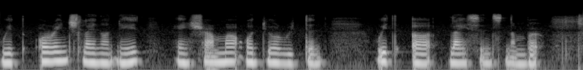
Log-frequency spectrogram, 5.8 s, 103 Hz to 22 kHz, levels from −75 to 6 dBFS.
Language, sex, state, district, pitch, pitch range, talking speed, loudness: English, female, Nagaland, Kohima, 185 Hz, 180-200 Hz, 135 wpm, -16 LUFS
